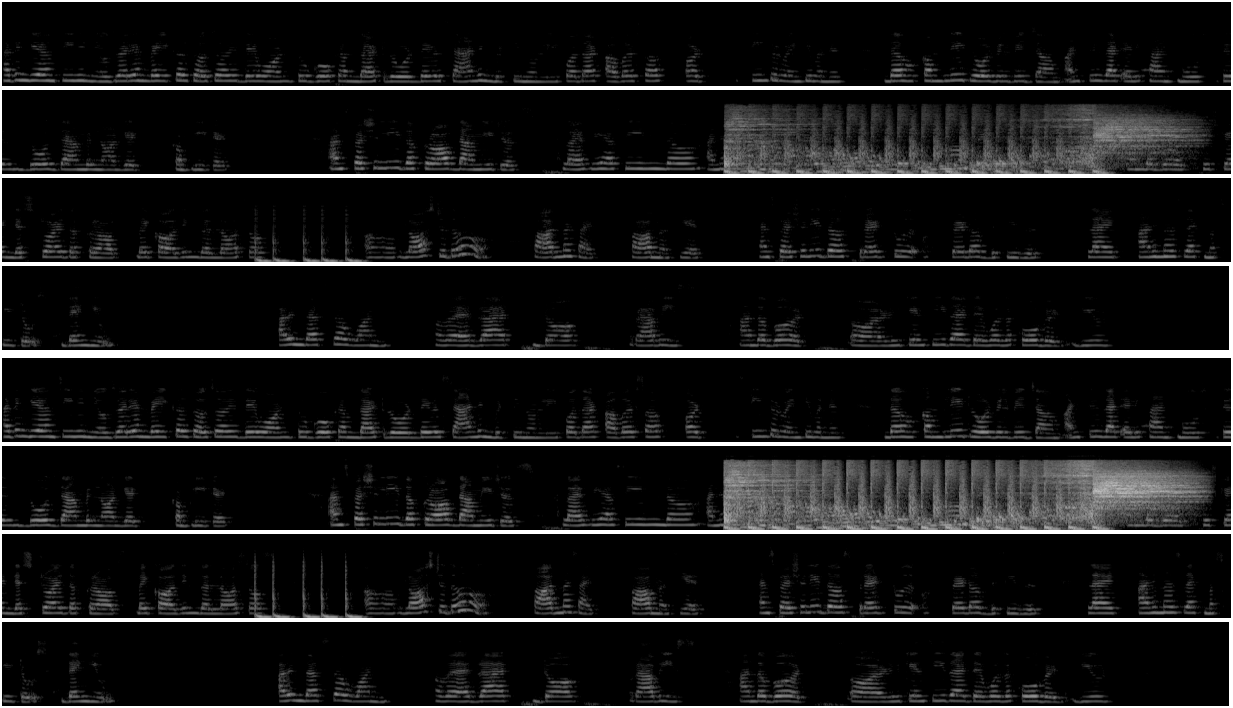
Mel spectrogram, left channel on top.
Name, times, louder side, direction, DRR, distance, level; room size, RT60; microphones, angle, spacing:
voice 1, 0.0-7.0 7.5-13.7 14.0-14.5 15.4-20.1 20.5-21.1 21.7-27.2 28.2-29.5 29.9-30.5 30.9-31.6 32.1-38.0 39.6-40.7 41.2-42.6 43.1-43.7 44.2-44.9 45.3-48.0, right 2 dB, 40° right, 1.8 m, -45 dB
sound 1, 19.5-24.3 27.1-28.2, right 10 dB, 60° right, 0.4 m, -24 dB
11.5 x 4.0 x 2.2 m
head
